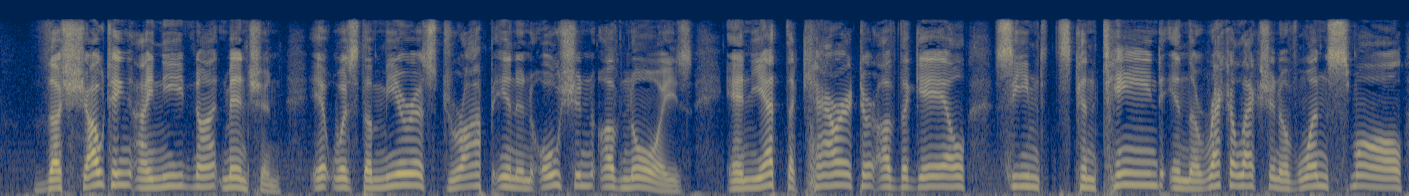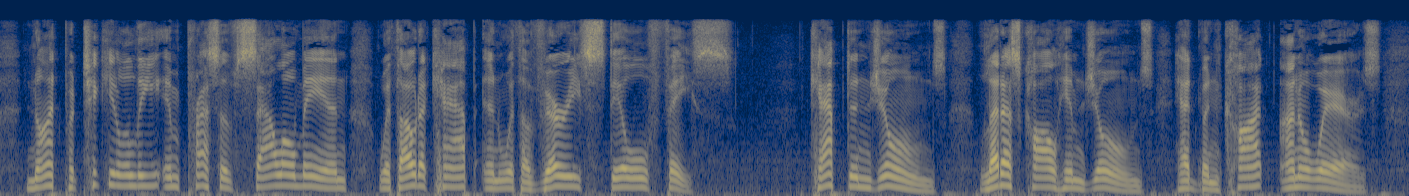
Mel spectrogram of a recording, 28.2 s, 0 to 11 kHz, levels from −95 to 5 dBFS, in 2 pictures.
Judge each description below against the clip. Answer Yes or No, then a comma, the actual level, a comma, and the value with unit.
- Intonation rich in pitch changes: No, average, 4.0 semitones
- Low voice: No, medium, 155 Hz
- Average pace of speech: No, slow, 110 wpm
